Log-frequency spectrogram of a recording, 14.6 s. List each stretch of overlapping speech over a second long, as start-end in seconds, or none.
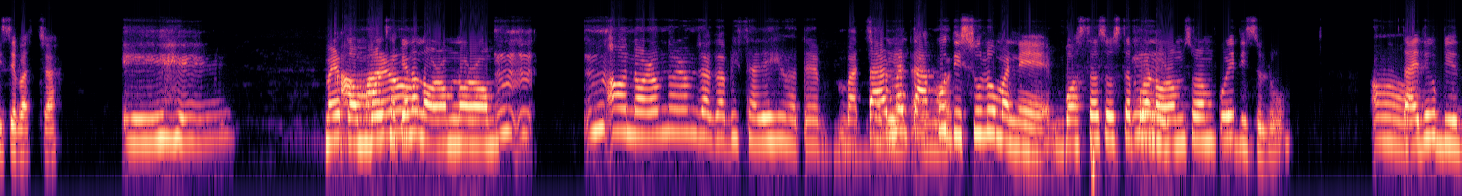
3.5-4.9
